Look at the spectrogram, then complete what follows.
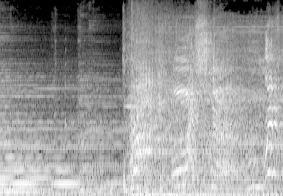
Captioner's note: bell tolling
